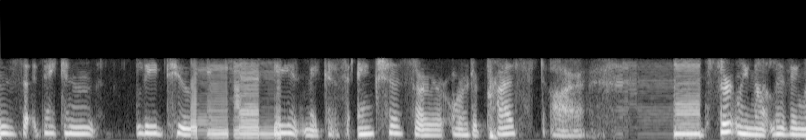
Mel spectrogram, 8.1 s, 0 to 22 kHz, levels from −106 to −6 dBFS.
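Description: From start to finish the speech sounds buzzy and synthetic, boxed into a narrow band with nothing above 3.8 kHz. That is heavy AMR narrowband mobile codec damage: a low-bitrate vocal-tract model, fitting roughly 6.7 kbps, rebuilds each 20 ms frame from a few pulses.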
